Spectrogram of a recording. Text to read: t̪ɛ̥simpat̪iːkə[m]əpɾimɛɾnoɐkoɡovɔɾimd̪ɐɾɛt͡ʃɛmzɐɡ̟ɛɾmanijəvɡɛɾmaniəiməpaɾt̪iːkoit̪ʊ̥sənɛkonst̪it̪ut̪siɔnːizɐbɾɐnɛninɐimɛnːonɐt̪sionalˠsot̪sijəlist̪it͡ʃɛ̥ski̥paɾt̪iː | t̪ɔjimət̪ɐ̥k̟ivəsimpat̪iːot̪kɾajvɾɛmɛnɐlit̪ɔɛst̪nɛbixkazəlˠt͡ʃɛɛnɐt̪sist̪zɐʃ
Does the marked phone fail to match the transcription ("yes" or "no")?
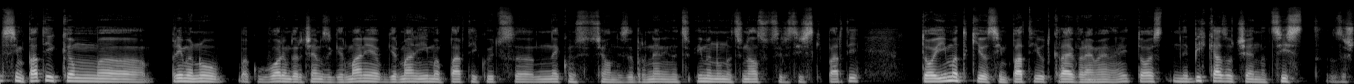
no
